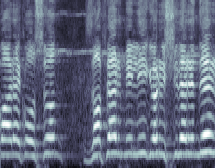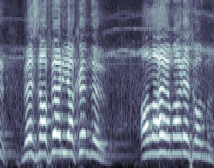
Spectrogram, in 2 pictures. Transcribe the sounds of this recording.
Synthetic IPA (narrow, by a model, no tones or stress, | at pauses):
baːɾɛko̞lˠsun | zafæɾmilʲːiːɟø̞ɾyʃt͡ʃʰylʲe̞ɾind̪iɾ | vɛzafæɾjakʰɯnd̪ɯɾ | alˠːahemaːnɛt̪o̞lˠnuɾ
